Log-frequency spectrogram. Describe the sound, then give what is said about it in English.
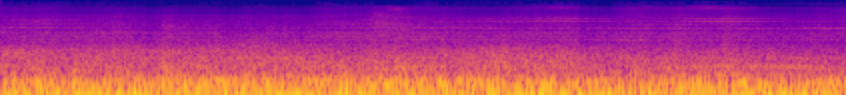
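A train passes overhead, steel wheels on steel rails, a dense, loud low-frequency roar travelling through concrete, with faint metallic rattling, continuous throughout without any voices. “Above you, trains pass.”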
